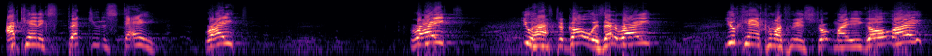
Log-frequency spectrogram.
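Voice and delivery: loud teasing questions to the crowd; hey, right? with a grin; teasing call-out. Real, not acted. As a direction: needle them playfully, rising high. Teasing the congregation, calling out.

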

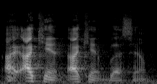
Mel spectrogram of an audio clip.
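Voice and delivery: hushed heavenly regret; soft sorrowful God. Retold or imitated. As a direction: grieve it quietly, almost to yourself. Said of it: "God has a meeting in heaven saying".

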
